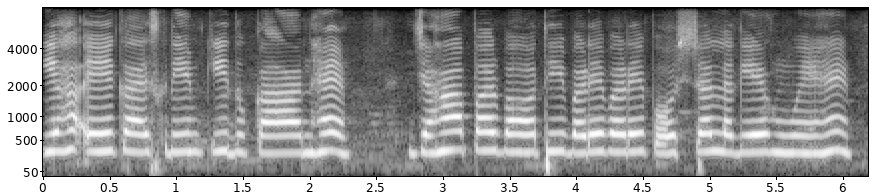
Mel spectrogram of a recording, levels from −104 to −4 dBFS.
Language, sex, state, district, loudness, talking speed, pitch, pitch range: Hindi, female, Uttar Pradesh, Lucknow, -12 LUFS, 165 wpm, 310 Hz, 300-315 Hz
